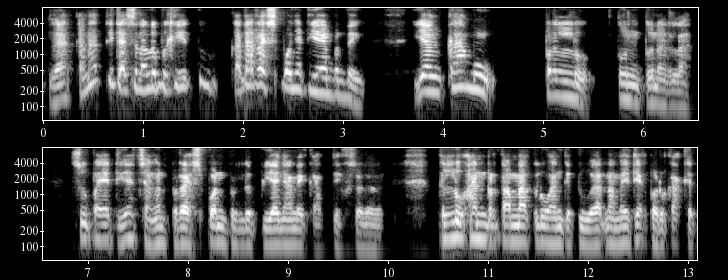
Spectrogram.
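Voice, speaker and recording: A man's voice: medium pitch, husky, no echo. A male pastor giving a sermon in a conversational way, often addressing the congregation directly. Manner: sings short worship lines softly and slowly.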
